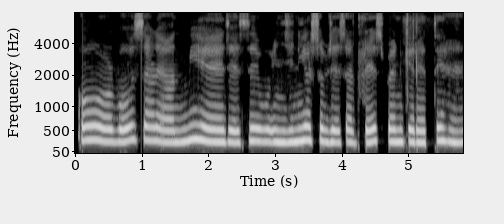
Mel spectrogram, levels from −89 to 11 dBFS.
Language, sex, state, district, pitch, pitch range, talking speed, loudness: Hindi, female, Bihar, Kishanganj, 260 Hz, 250-280 Hz, 155 wpm, -11 LUFS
